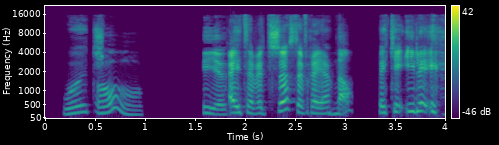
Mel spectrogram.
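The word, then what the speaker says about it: Łódź: ville qui s'écrit l DZ mais ça se prononce W oh etit ça c'est frayant il est il est n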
